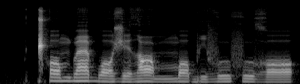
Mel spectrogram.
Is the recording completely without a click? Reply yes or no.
no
